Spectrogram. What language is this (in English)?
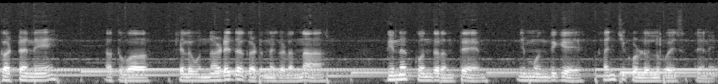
Kannada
